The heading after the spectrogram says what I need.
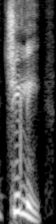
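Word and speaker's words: Chile: shape का भी है स्पेलिंग बस याद रख लेना भाई स्पेलिंग अगर आप ऐसे पढ़ना चाहोगे तो शायद आपको चाइल पढ़ने में आए लेकिन इसको चिली पढ़ते हैं चिली अब यहां पर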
